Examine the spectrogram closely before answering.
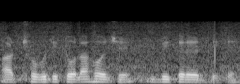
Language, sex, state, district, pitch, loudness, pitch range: Bengali, male, West Bengal, Dakshin Dinajpur, 120 Hz, -15 LUFS, 115-120 Hz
